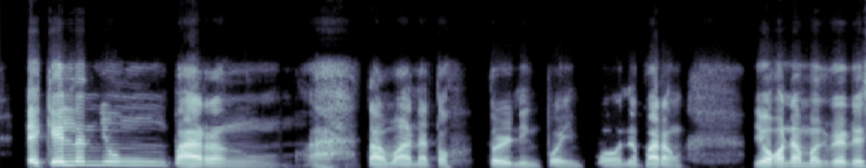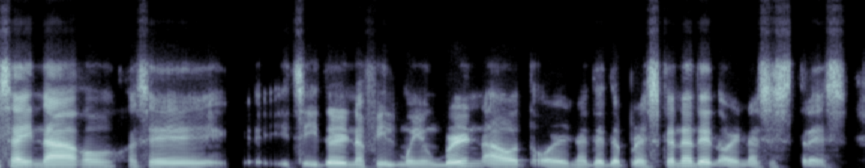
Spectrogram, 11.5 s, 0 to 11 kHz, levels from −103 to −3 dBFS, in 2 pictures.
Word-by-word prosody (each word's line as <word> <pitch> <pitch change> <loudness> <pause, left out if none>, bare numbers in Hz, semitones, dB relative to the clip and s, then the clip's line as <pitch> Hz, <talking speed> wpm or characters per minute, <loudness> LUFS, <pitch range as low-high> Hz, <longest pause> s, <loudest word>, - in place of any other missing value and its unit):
Eh, 205 - +7
kailan 230 +1 +6
'yong 220 -1 -4
parang, 160 -2 +4 0.2
ah, - - -3 0.2
tama 125 -1 +4
na 115 - -1
'to, 125 +1 -6 0.3
turning 125 -1 -1
point 115 0 -7
mo 110 0 -4
na 120 - -4
parang, 125 0 +4 0.5
ayoko 155 +2 +7
na 185 - +7
magre-resign 155 -2 +2
na 140 -2 +3
ako. 145 0 -9
Kasi, 140 +1 -7 0.8
it's 320 - -8
either 125 +1 -3
na 130 - -5
feel 130 -1 -9
mo 125 - -8
'yong 120 0 -11
burnout 135 -1 -2
or 120 0 -7
nade-depress 120 -1 -5
ka 155 - -4
na 165 - 0
din, 150 -3 -1
or - - -5
na-stress, 110 0 -5
140 Hz, 170 wpm, -22 LUFS, 125-160 Hz, 0.8 s, Eh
